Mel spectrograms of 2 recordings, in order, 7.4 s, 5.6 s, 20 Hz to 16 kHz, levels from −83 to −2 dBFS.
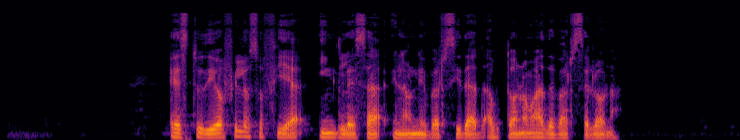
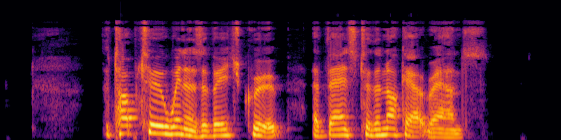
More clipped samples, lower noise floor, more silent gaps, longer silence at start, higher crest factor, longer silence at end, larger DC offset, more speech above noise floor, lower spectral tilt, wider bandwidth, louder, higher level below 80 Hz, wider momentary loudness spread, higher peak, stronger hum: neither; first, -82 dBFS vs -44 dBFS; neither; first, 1.7 s vs 1.05 s; first, 20 dB vs 14 dB; first, 1.25 s vs 0.75 s; neither; first, 54 dB vs 31 dB; about the same, -6.5 dB/octave vs -5.5 dB/octave; first, 11.5 kHz vs 9.6 kHz; second, -29 LUFS vs -13 LUFS; about the same, -52 dBFS vs -48 dBFS; second, 5 LU vs 11 LU; second, -10 dBFS vs 0 dBFS; neither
